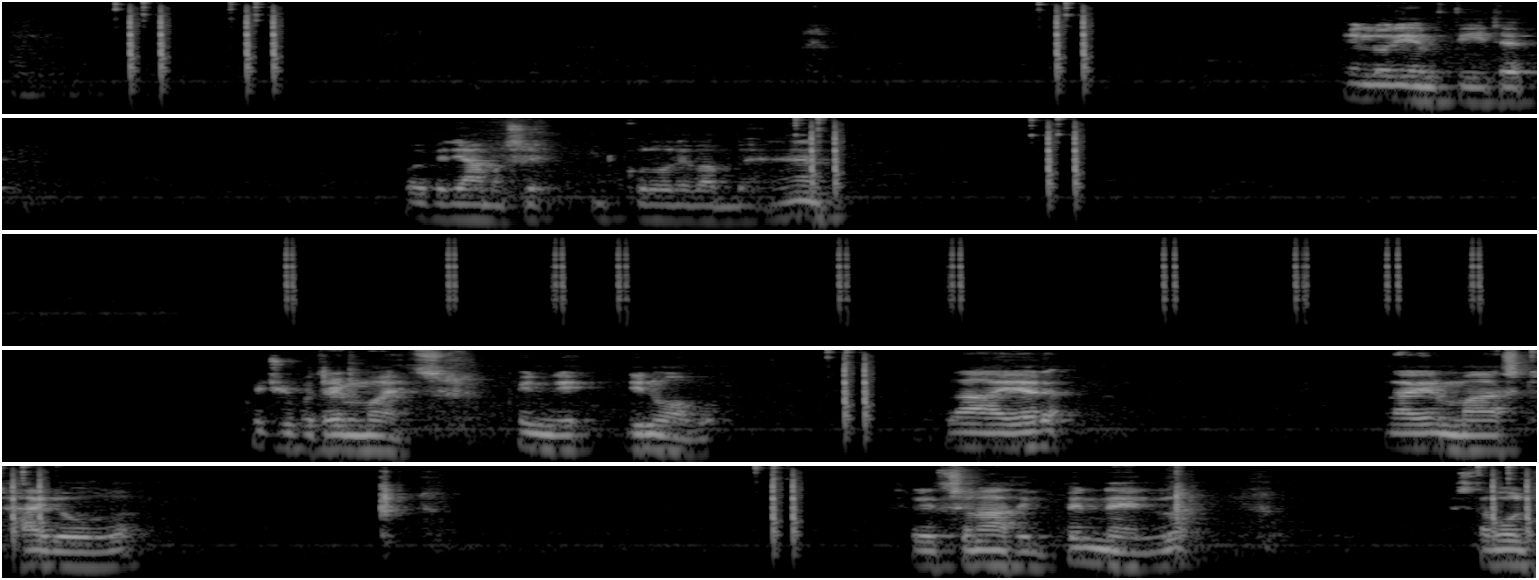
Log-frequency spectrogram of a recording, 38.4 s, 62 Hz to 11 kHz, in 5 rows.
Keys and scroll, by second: 7.2 super+BackSpace.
